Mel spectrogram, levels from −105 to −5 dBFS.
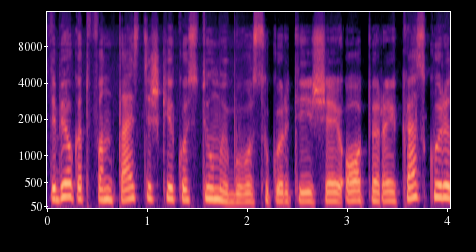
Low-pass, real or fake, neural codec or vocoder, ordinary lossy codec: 14.4 kHz; real; none; Opus, 32 kbps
